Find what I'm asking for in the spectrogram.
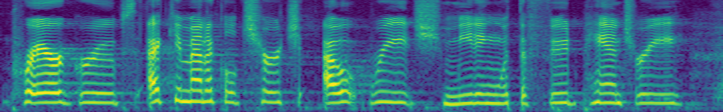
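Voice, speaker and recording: Loud and high-pitched, a woman speaks at a fairly slow pace. Her intonation is monotone and flat. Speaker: church member speaking at service. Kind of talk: talk at worship service. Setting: church service. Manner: casual, with fillers.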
